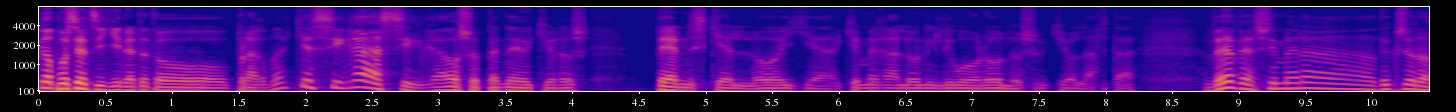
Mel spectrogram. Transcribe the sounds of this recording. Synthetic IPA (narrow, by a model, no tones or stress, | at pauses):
kɐpo̞se̞t͡siʝine̞t̪e̞t̪o̞pɾɐɣmɐce̞siɣɐsiɣɐo̞soepenɐio̞ce̞ɾo̞s | pe̞ɾnisce̞lo̞ʝɐce̞me̞ɣɐlo̞niliɣo̞ɾo̞lo̞suceo̞lɐːft̪ɐ | ve̞ve̞ɐsime̞ɾɐðeɡze̞ɾo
